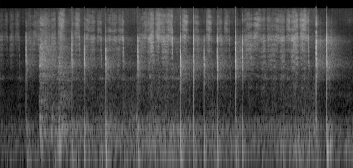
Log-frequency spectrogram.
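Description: Writing on a board during a maths lecture on von Neumann algebras gives many sharp taps and short scratchy strokes in an irregular rhythm, fairly loud against a quiet background.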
